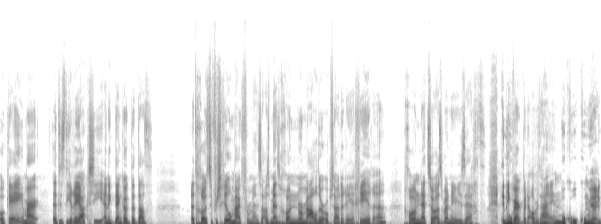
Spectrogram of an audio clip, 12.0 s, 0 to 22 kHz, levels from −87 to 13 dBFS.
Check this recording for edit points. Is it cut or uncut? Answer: uncut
